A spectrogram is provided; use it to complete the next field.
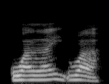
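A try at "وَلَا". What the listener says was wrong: Wa-nya panjang. Jadi wal gitu bacanya.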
